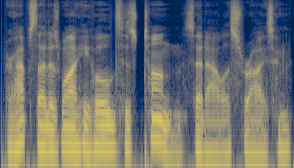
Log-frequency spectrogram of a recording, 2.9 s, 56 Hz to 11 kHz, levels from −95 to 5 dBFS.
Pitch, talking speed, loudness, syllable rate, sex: 95 Hz, 225 wpm, -18 LUFS, 5.8 syllables/s, male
